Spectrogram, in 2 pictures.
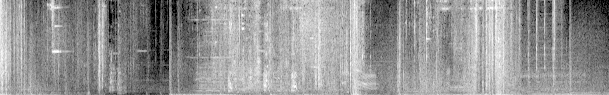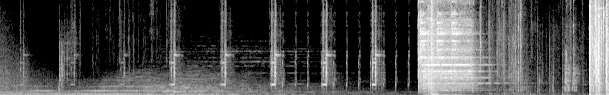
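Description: Gunfire in the gulag of the Call of Duty Warzone video game, with loud bursts of rapid shots and booming impacts stretching through most of the stretch, then isolated clicks and a final heavy burst.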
